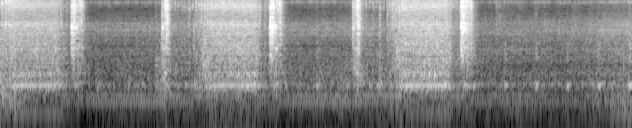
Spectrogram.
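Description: Ruben's industrial bartack sewing machine stitching bartacks through webbing strap on doubled denim: three quick sewing cycles of under a second each, one after another. Each cycle ends with a sharp clack, and a second clack comes shortly before each next cycle starts.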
